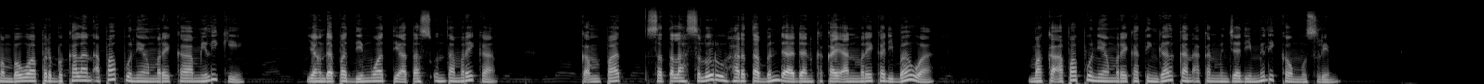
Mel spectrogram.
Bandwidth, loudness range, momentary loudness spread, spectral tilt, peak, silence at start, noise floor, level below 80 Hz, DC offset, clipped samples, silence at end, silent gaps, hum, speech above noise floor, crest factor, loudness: 13.5 kHz; 4 LU; 7 LU; -6 dB/octave; -12 dBFS; 0 s; -89 dBFS; -52 dBFS; under 0.1%; under 0.1%; 1.45 s; none; none; 63 dB; 14 dB; -26 LUFS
